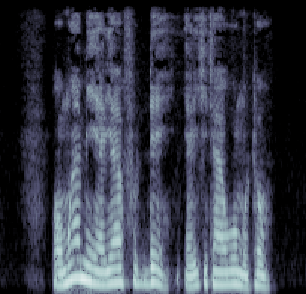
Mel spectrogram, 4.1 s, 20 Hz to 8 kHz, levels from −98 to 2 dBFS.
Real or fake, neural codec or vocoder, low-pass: real; none; 7.2 kHz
